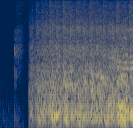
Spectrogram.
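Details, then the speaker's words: Voltas window air conditioner running: fast busy clatter from the cracked outer condenser fan blade striking the housing; broken fan blade rattle. "देखिए, ये इसकी पंखड़ी जो है टूटी हुई है, ये इसकी वजह से इसमें खड़खड़ की आवाज़ आ रही है।"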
